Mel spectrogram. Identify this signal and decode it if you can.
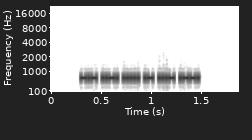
Morse code, heard as a keyed tone, about 67 wpm, 700 Hz. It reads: KF5AVP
